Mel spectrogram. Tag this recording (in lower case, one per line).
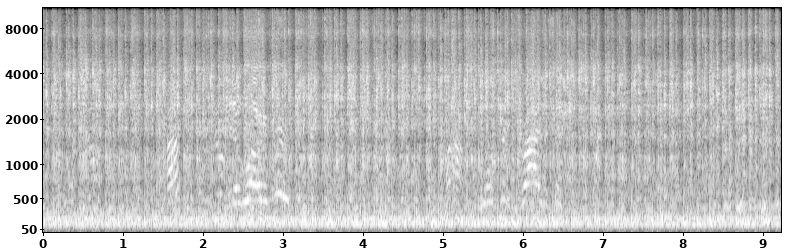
vehicle
speech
